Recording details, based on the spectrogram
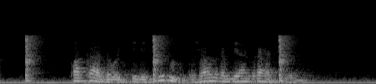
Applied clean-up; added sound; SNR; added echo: none; Snare drum; 7 dB; reverberation time 0.4 s.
